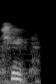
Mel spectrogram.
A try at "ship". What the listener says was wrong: Ah, well, a ship. Watch your sh pronunciation. Ship.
